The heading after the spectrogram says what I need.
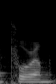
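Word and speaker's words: פורים: 2 vowels, the shuruk and the hirik. Therefore, 2 syllables. The first syllable would be pu, mitsuyan. The second syllable, reem. Put the word together, you get purim. In English, we call it Purim.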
